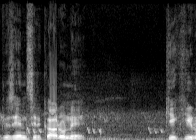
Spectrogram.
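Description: A man speaking in Bengali for about a second, then a short pause.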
